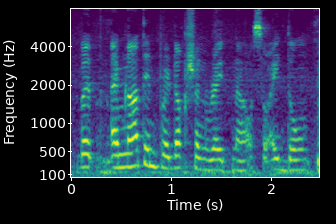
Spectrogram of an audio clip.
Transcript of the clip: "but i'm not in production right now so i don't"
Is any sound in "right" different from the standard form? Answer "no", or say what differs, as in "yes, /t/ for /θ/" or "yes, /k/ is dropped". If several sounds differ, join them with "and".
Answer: no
